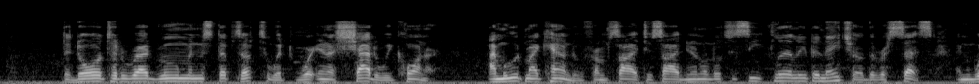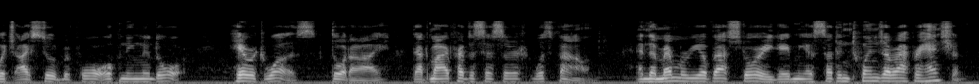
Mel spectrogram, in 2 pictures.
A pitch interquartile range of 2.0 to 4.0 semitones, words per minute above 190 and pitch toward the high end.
No: average, 3.7 semitones; average, 200 wpm; low, 130 Hz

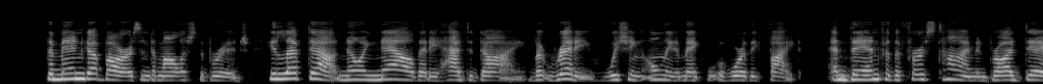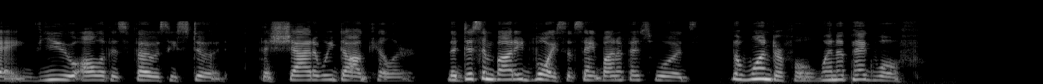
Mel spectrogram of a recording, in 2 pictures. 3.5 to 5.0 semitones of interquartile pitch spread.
No: narrow, 2.5 semitones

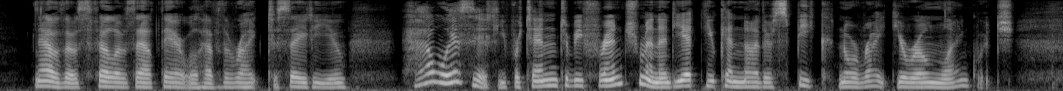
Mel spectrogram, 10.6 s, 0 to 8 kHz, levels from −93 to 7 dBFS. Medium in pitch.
Yes: medium, 155 Hz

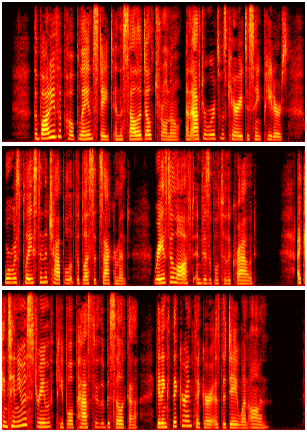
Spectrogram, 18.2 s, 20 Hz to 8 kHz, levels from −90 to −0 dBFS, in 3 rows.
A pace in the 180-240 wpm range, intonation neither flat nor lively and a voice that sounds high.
Yes: average, 185 wpm; average, 3.7 semitones; high, 210 Hz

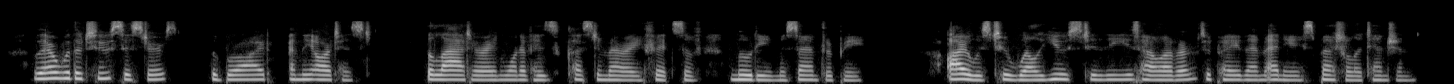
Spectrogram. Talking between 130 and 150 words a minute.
Yes: average, 140 wpm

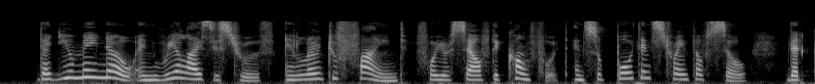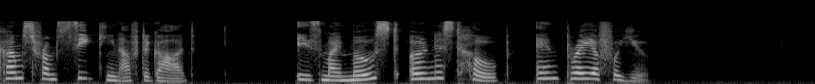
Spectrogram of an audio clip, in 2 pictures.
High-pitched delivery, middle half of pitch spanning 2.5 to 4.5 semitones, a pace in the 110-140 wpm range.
No: high, 230 Hz; average, 5.2 semitones; slow, 135 wpm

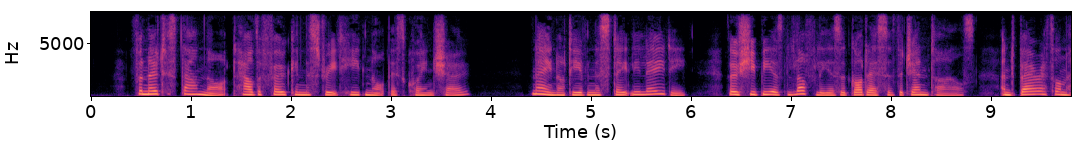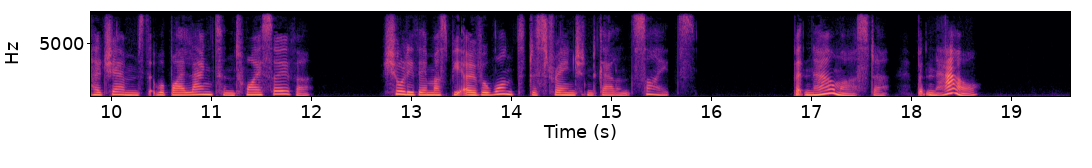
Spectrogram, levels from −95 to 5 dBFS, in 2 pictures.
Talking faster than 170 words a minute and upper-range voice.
Yes: average, 180 wpm; high, 225 Hz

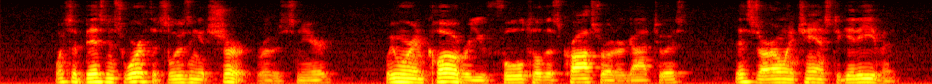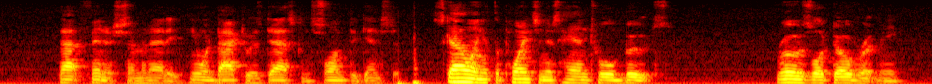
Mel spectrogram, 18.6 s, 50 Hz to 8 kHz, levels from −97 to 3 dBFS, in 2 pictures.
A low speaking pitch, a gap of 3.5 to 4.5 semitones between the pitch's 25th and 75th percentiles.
Yes: low, 110 Hz; average, 4.1 semitones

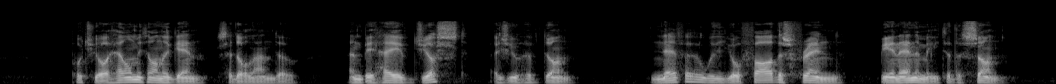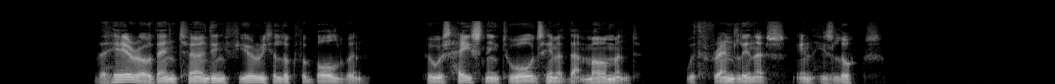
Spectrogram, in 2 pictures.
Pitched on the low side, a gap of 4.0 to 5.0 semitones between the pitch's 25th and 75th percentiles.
No: very low, 85 Hz; average, 3.3 semitones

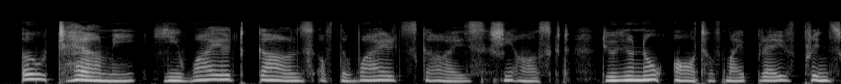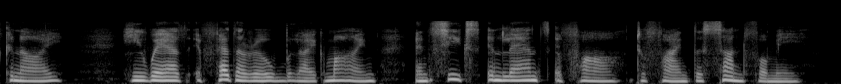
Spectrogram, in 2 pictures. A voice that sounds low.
No: medium, 175 Hz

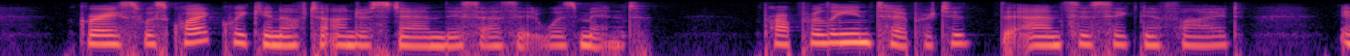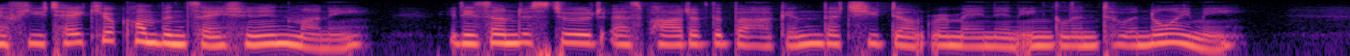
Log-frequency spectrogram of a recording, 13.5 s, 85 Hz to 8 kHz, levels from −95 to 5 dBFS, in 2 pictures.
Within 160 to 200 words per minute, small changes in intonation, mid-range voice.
No: average, 180 wpm; narrow, 2.3 semitones; high, 220 Hz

